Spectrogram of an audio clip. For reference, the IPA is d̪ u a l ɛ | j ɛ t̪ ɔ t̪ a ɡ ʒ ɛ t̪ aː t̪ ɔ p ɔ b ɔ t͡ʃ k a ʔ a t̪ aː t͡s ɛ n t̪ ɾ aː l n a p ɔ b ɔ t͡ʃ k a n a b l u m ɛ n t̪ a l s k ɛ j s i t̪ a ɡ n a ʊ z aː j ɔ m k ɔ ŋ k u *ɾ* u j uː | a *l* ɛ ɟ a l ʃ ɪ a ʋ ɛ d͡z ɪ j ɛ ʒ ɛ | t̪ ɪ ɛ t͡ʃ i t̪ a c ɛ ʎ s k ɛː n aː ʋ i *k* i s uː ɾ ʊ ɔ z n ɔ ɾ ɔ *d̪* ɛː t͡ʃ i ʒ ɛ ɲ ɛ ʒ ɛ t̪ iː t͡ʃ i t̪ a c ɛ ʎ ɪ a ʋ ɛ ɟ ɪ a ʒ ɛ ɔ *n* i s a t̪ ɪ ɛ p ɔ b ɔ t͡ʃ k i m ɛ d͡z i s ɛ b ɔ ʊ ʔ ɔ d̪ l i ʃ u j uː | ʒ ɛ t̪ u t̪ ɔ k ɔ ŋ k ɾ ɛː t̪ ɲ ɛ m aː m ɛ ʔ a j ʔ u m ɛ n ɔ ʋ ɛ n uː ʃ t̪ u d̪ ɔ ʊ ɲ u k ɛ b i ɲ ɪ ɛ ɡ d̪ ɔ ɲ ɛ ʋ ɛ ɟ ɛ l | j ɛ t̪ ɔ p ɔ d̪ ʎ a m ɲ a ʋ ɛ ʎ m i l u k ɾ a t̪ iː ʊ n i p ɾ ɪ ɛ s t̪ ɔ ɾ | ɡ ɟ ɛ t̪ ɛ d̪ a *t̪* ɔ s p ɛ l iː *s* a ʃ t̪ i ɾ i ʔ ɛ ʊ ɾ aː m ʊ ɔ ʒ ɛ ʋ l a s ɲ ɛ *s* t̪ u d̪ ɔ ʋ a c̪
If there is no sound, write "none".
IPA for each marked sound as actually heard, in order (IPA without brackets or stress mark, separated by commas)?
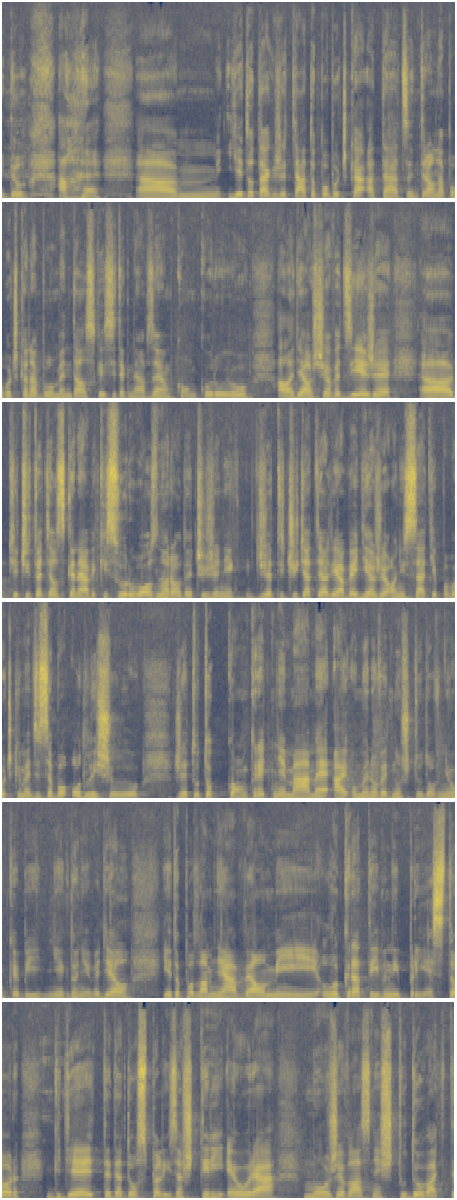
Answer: ɾ, l, k, d̪, ɲ, d̪, z, ʃ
